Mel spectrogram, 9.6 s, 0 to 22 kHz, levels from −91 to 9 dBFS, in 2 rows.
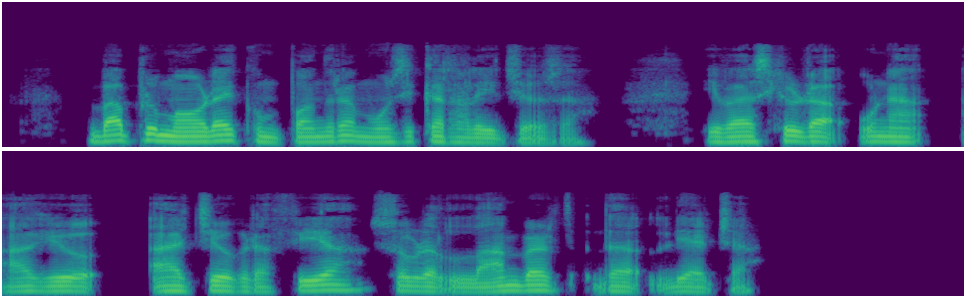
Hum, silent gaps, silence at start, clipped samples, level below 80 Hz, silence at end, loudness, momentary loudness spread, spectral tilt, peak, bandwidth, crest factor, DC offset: none; 3.01-3.09 s, 4.66-4.78 s, 5.33-5.53 s; 0.45 s; under 0.1%; -42 dBFS; 1.05 s; -22 LUFS; 9 LU; -7.5 dB/octave; -4 dBFS; 7.6 kHz; 18 dB; under 0.1%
